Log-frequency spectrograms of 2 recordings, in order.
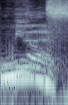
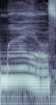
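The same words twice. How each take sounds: First: It is read letter by letter, like 'mee-les'. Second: It is read the English way, like 'mails'. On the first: How the receptionist always said it. The speaker calls it wrong. "bilangnya selalu Miles" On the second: The intended name of the company. The speaker calls it right. "Resepsionis gue nggak bisa bilang Miles"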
